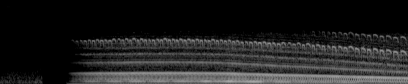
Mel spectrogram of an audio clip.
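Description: A synthesized electronic tone, starting just under a second in and gliding slowly downward in pitch with a slight waver.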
